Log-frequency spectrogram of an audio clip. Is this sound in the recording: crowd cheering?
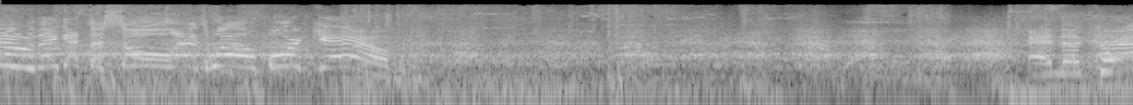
yes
